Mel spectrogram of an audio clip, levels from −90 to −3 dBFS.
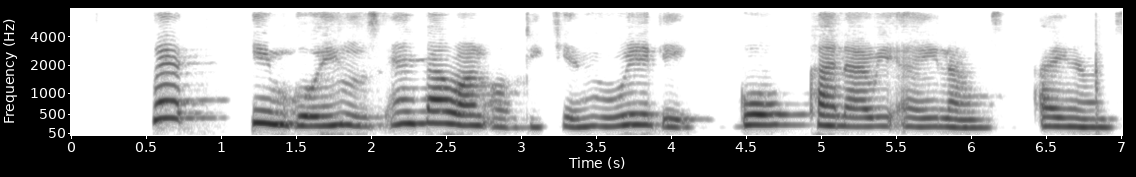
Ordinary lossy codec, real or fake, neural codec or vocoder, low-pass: none; fake; codec, 16 kHz, 1 kbps, X-Codec, HuBERT features, trained on balanced general audio; 7.2 kHz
